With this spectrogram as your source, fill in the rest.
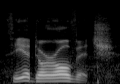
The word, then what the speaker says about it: Theodorovich: Nathan Theodorovich. is the pronunciation key that's on my roster. Theodorovich.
